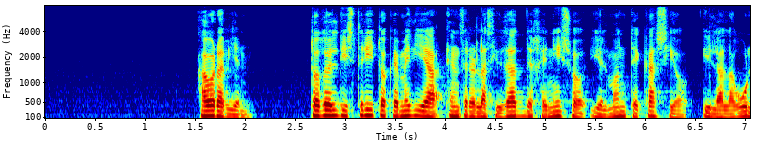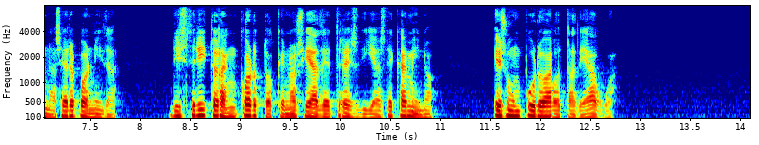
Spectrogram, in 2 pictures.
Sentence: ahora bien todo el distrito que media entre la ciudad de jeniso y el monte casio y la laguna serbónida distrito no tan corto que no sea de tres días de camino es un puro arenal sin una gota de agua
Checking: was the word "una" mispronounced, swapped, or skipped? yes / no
yes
